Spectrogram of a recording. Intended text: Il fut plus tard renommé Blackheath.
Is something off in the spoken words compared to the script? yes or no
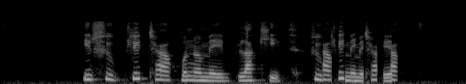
yes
